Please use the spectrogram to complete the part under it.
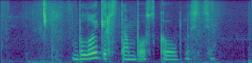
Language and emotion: Russian, neutral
